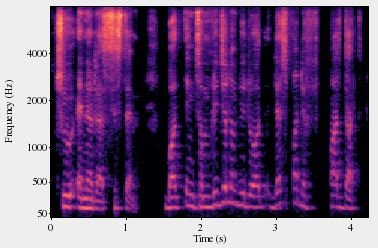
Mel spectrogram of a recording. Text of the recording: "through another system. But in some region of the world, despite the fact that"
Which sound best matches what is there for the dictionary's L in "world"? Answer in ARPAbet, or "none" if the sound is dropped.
none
